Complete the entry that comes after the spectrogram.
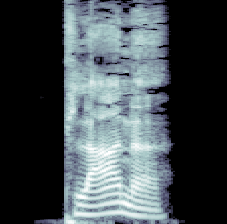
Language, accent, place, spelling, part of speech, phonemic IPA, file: German, Germany, Berlin, Plane, noun, /ˈplaːnə/, De-Plane.ogg
- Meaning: 1. tarpaulin, awning (large sheet of waterproof material used as covering) 2. dative singular of Plan 3. plural of Plan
